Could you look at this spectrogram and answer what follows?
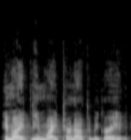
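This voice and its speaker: A man's voice: fairly high pitch, animated, moderate pace. Casual, slangy man talking sports. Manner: informal, slangy, exclamatory, addressing others as man and dude. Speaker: sports podcast co-host.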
